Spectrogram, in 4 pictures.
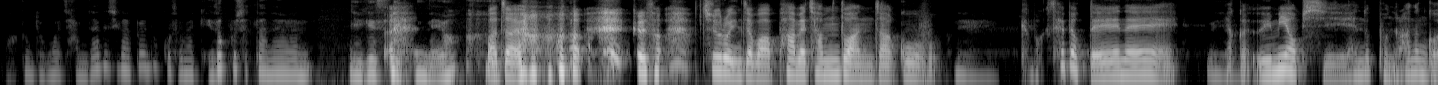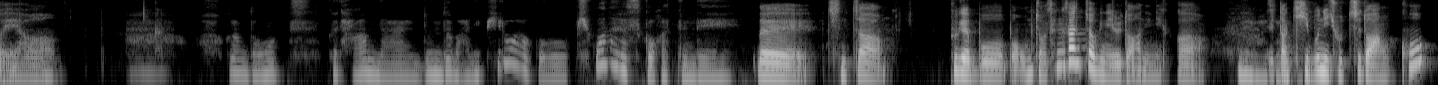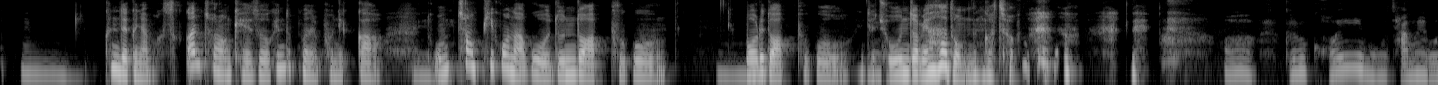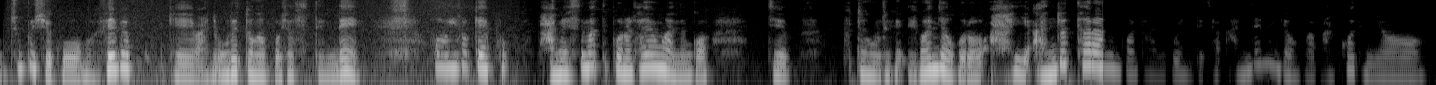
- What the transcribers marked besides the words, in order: laugh; laughing while speaking: "맞아요. 그래서"; distorted speech; laugh; gasp; other background noise; laughing while speaking: "하나도 없는 거죠. 네"; laugh; static
- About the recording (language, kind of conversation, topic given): Korean, podcast, 밤에 스마트폰 사용을 솔직히 어떻게 관리하시나요?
